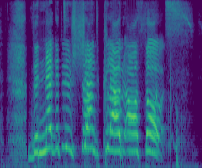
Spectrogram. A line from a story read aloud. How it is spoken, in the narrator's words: the crowd shouted at once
